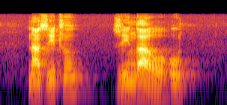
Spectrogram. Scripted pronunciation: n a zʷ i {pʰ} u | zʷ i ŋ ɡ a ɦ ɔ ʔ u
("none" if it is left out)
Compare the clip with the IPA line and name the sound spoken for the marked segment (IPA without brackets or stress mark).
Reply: tʰ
